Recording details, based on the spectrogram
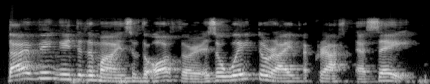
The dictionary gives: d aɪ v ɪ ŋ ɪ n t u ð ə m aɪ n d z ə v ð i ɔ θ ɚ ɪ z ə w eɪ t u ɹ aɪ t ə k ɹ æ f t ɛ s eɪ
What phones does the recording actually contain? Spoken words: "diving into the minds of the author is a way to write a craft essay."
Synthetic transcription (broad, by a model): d aɪ v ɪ ŋ ɪ n t u ð ə m aɪ n d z ə v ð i ɔ θ ɚ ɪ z ə w eɪ t u ɹ aɪ t ə k ɹ æ f t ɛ s eɪ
